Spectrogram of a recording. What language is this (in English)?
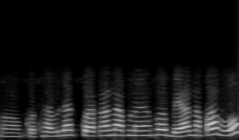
Assamese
